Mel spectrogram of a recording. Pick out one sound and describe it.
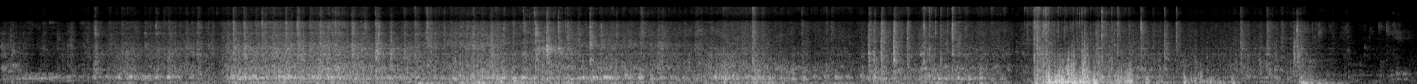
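Pigeons coo with low, throaty calls.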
